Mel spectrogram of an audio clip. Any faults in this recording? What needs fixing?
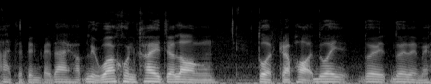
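From 0.95 to 1.75 s the speech slows by about 6% and drops roughly a semitone (about 111 cents), then snaps back to normal. That's likely a drift correction step, where clock-matching software yanked the playback rate in one go to rebalance its buffer. To prevent it, have the resampler spread drift corrections gradually in small increments rather than applying them as a single abrupt rate change.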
